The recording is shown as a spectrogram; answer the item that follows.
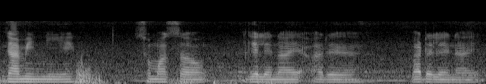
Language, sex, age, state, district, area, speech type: Bodo, male, 18-30, Assam, Kokrajhar, rural, spontaneous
